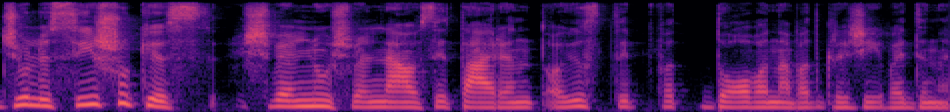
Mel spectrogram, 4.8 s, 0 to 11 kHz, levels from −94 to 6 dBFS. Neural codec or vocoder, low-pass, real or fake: none; 9.9 kHz; real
